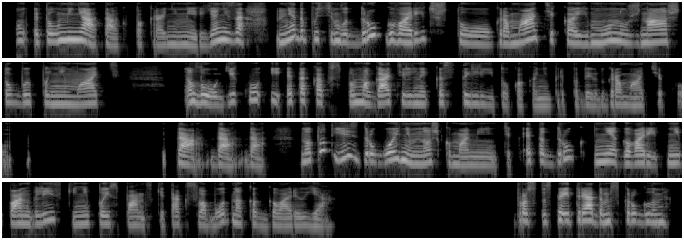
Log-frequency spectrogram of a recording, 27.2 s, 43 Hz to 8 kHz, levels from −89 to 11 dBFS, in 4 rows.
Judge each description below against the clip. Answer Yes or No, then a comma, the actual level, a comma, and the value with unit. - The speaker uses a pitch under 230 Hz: Yes, medium, 185 Hz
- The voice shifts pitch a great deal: No, average, 4.5 semitones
